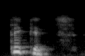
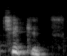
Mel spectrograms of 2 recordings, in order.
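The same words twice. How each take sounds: First: It is said with an American English pronunciation. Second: It is said with a Brazilian Portuguese pronunciation. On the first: The speaker calls it right. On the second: The speaker calls it wrong.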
